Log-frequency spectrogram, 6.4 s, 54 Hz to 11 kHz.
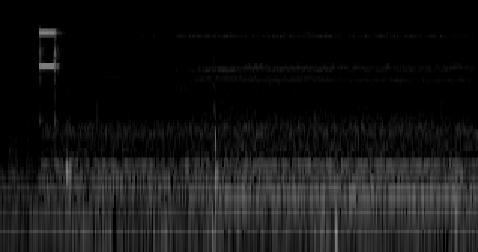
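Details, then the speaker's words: EX30 electric unicycle after a firmware update that fixes oscillation but removes wheel beeps: power-on beep, then a thin, steady high whine at idle with the wheel still; previously quiet: loud motor idle whine caused by the new firmware. "You now lose your wheel beeps, and it now has a really loud idle sound."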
